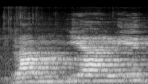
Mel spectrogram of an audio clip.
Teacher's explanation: dibacanya jelas jelas tegas tidak dengung tapi tidak loncat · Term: izhar syafawi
